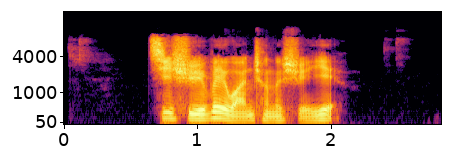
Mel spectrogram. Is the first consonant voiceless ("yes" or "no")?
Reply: yes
